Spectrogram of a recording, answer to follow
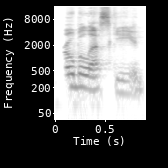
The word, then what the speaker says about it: Wroblewski: I think that, because John Wroblewski, I feel like I always say his name wrong, but Wroblewski. How do you say it? Wroblewski.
